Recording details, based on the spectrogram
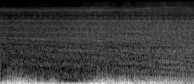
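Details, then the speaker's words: Durafly Auto-G2 V2 RC gyrocopter (821mm, electric, auto-start rotor) in flight during a high banked turn, wheel axle still vibrating and needing lubrication; deep rhythmic whump from the rotor as it swings through the bank, ordinary blade slap for this gyro. "oh you hear that nice yeah if you do any banked High Bank term it will make that blade part sound as I call it"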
